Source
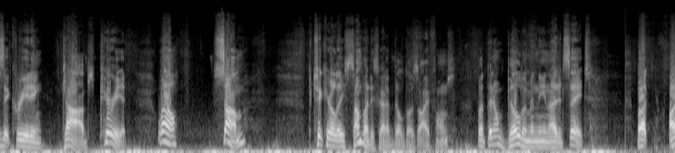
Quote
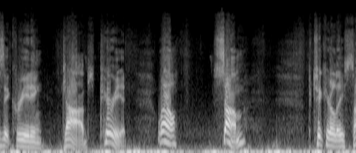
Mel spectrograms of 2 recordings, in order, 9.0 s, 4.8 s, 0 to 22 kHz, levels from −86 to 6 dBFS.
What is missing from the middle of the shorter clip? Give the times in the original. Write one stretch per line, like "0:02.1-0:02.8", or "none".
none

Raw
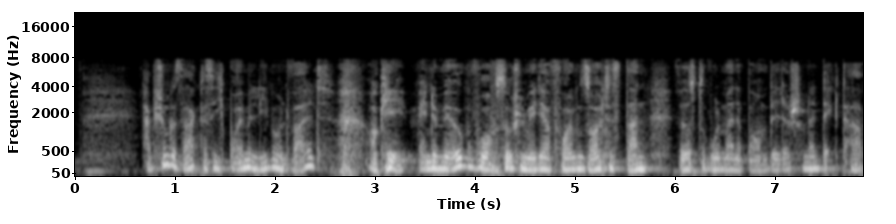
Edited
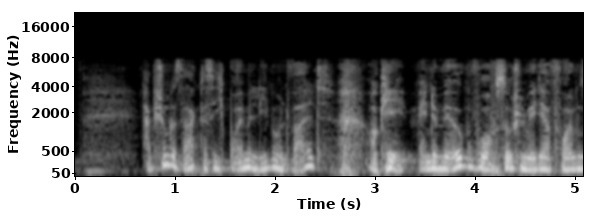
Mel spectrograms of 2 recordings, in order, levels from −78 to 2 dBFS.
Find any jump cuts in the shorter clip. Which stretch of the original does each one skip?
none

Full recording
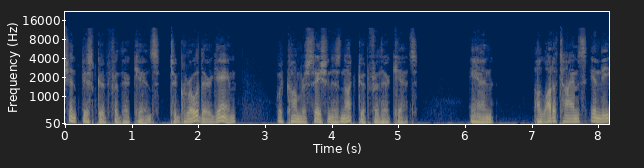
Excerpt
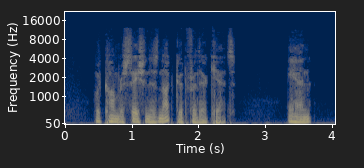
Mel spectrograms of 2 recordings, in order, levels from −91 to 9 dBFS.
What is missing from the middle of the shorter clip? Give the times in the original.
none

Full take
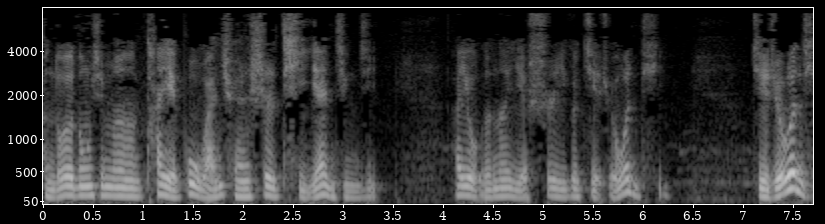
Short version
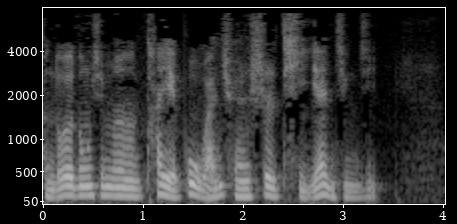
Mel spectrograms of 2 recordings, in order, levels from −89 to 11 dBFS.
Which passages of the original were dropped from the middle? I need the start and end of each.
none

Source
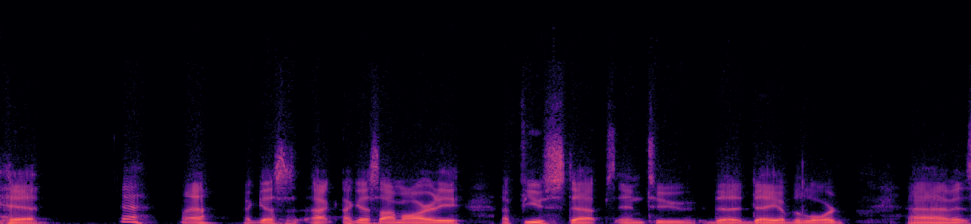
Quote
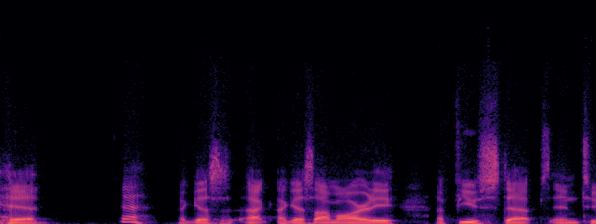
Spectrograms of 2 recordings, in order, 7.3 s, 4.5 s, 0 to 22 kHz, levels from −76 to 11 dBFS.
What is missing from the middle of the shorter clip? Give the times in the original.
0:01.2-0:01.7

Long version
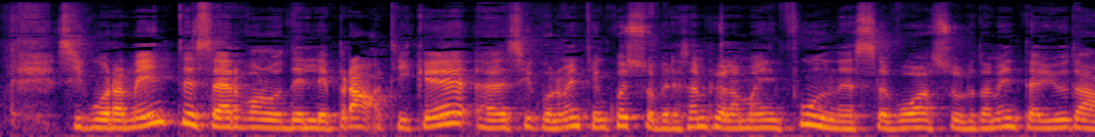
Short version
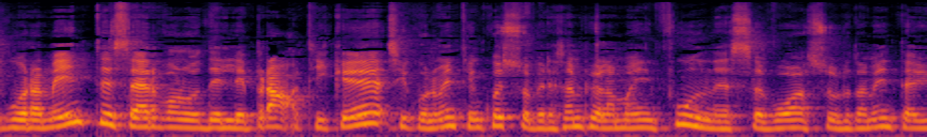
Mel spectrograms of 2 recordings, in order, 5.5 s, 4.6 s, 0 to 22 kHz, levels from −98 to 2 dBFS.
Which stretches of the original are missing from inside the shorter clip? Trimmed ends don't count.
0:02.4-0:02.6

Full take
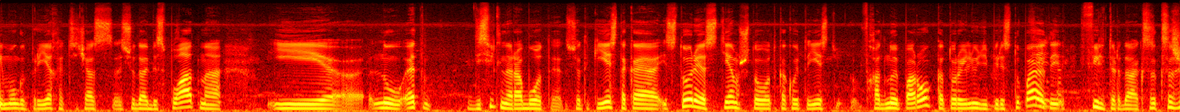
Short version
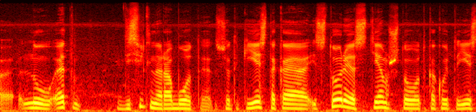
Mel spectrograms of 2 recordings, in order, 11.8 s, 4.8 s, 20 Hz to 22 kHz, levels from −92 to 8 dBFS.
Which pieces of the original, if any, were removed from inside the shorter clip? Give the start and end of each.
none

